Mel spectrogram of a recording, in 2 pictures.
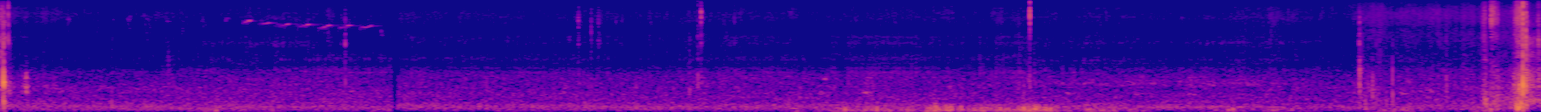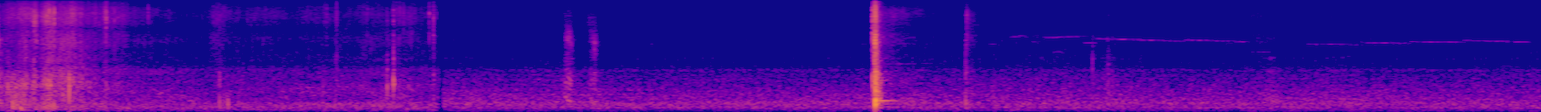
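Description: A compound bow shot once: a single sharp snap of the string and limbs on release, about three-quarters of the way through, with a short ring after it. Earlier, about halfway, there is a brief burst of rustling, and faint high chirps come and go.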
